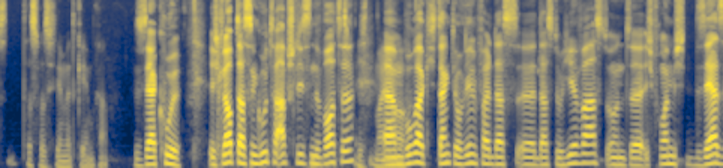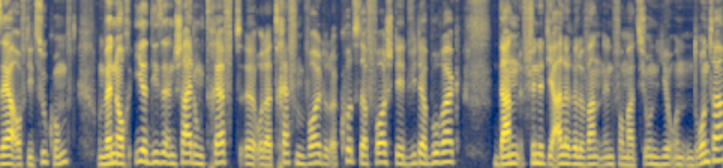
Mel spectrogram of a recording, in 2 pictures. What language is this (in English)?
German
